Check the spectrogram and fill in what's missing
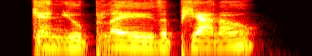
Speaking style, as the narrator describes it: he said in a low voice

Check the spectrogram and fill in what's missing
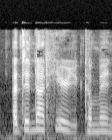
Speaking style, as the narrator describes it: she whispered

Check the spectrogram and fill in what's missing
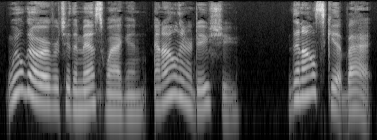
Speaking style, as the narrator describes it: said Billy

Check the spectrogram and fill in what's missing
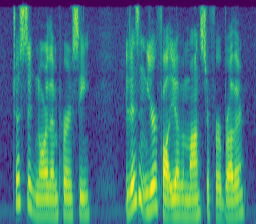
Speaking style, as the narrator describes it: Annabeth grumbled

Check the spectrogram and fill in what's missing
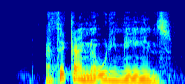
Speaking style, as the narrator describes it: Lingman said sadly

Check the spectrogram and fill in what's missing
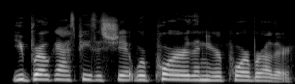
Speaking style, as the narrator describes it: She became overwhelmed with envy, and when her husband Kasim came home, she yelled at him

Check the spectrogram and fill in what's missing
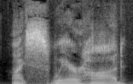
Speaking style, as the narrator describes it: she said in a low, laughing voice

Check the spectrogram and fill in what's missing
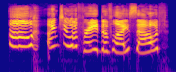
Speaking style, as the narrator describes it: she wailed

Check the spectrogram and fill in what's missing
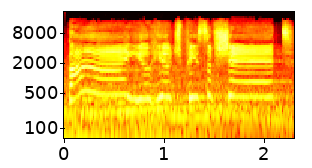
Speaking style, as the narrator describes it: Jane yelled after him

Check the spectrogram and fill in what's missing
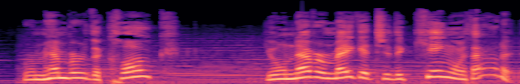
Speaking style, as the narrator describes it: the sister pleaded with her, saying

